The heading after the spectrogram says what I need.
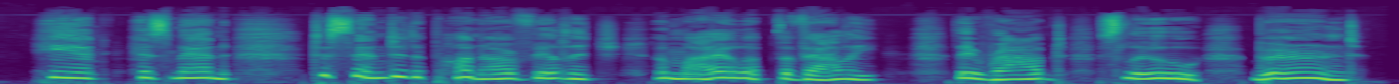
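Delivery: weak, faint, fading gasps, pitched very high. Held against the man's shoulder, she tells him what happened: weak, gasping voice. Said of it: "her voice swiftly growing weaker".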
